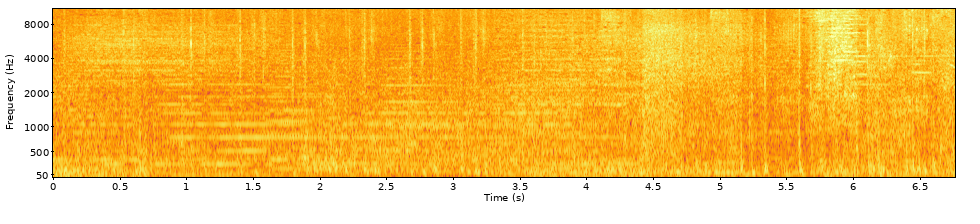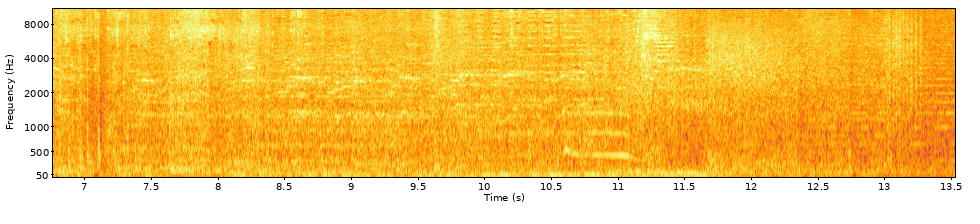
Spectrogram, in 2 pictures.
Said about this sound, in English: When the sheep start running and they don't stop coming and they don't stop coming. The sheep start going crazy and the thunder starts going and you can hear the hoofbeats.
